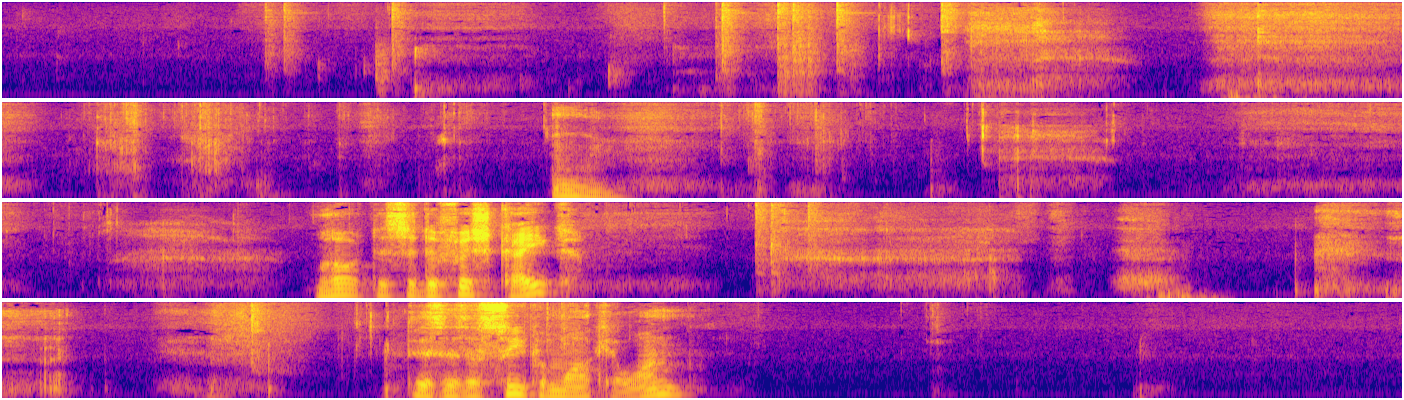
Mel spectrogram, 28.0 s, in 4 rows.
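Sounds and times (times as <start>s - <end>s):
breaths: 2.0s - 3.7s, 4.8s - 7.2s, 9.9s - 10.8s, 11.9s - 15.5s, 16.9s - 20.7s
person chewing: 4.2s - 5.4s, 6.1s - 14.6s.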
